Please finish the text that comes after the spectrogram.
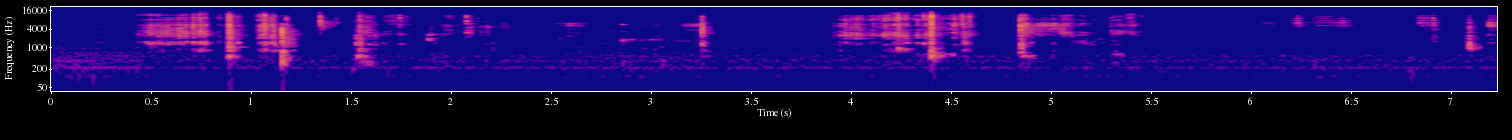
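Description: Scissors snip and trim a small paper coffee cup treat holder, cutting little V shapes, in close, crisp bursts of quick cuts separated by short pauses.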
